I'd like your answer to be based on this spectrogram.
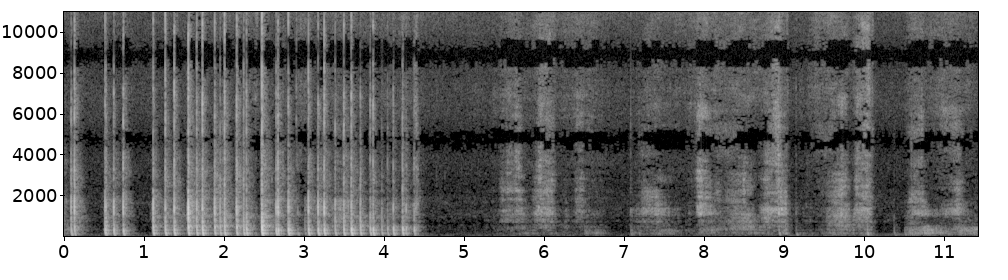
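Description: Fingertips and short nails tap rapidly on the front panel of a medium-sized, hollow, glossy printed cardboard box for LED string lights, with the lights apparently still inside, producing dull, low hollow thuds for about four seconds. The tapping then gives way to quieter, intermittent scratching and tracing across the surface.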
